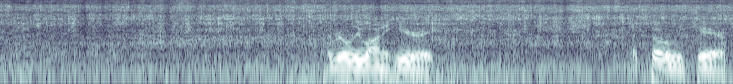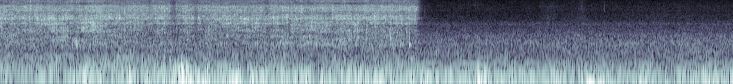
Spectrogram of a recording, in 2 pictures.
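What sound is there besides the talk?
water poured in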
